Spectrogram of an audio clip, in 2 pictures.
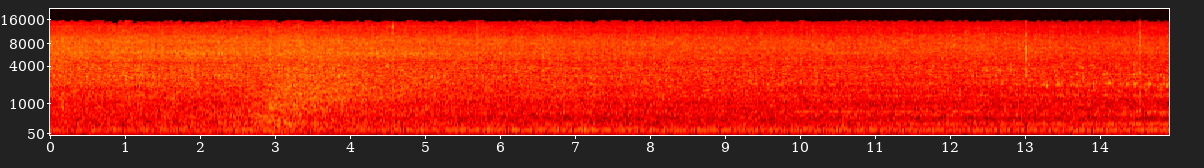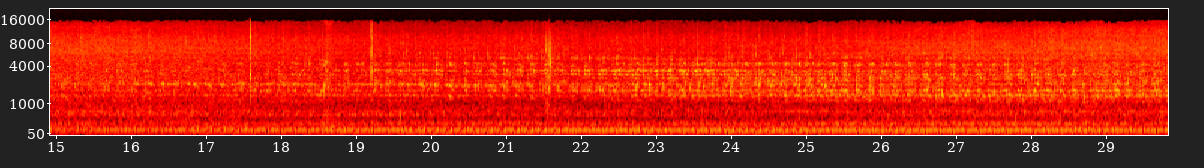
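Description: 1984 Buick Regal Limited's 5.0 L V8 idling steadily, its low hum growing louder in the second half. There is a brief rushing sound about three seconds in.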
